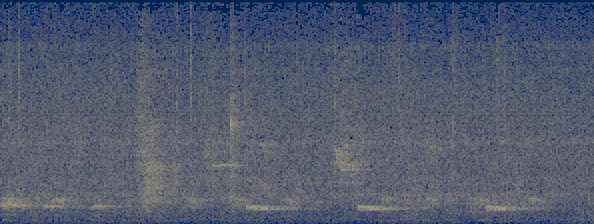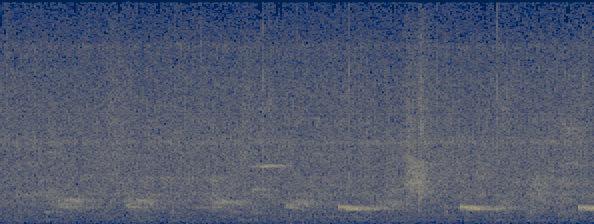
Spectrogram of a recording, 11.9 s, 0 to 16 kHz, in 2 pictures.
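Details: Black-headed oriole (Oriolus larvatus) giving short, mid-pitched notes repeated about once every 1.2 seconds in a steady series, with faint chirps from other birds and light background noise.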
